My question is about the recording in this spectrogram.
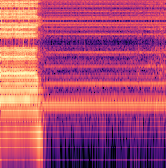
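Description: A male voice chanting Sanskrit verse holds its last syllable and stops about half a second in; after it a steady electrical mains hum of a few fixed tones carries on, with one faint click near the end.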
